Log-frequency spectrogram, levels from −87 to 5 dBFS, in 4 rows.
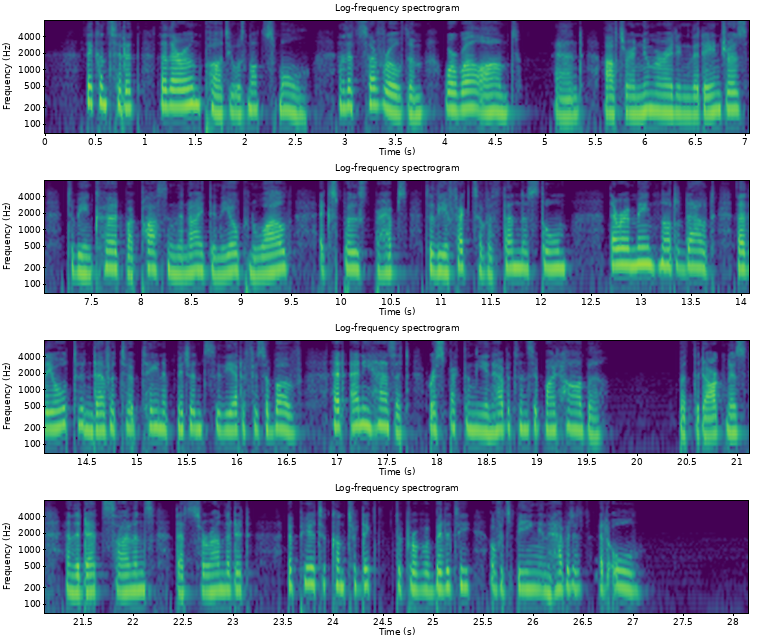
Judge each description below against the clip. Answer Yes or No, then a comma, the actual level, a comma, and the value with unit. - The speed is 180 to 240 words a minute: Yes, average, 190 wpm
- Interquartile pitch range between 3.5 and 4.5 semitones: No, average, 3.1 semitones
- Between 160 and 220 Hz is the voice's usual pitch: Yes, high, 190 Hz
